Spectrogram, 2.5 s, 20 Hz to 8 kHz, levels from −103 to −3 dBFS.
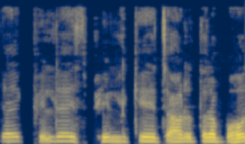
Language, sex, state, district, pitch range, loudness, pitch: Hindi, female, Bihar, Bhagalpur, 200-215 Hz, -19 LUFS, 205 Hz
